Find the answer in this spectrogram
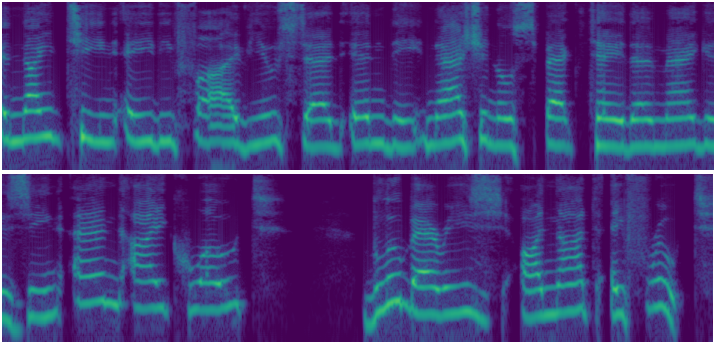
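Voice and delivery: very slow, unhurried, easy-to-follow delivery. Showing how a man who never smiles talks, imitating a very slow, easy talker. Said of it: "He is a court reporter's dream".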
